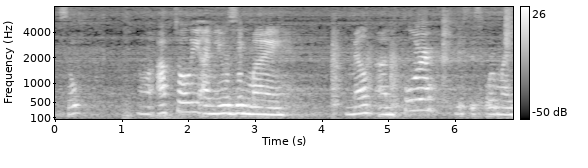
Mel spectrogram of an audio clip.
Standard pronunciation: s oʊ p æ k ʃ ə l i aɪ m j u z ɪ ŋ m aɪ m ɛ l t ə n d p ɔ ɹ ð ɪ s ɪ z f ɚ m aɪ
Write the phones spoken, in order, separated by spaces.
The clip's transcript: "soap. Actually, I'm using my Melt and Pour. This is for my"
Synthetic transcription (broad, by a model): s oʊ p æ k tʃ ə l i aɪ m j u z ɪ ŋ m aɪ m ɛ l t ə n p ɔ ɹ ð ɪ s ɪ z f ɚ m aɪ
